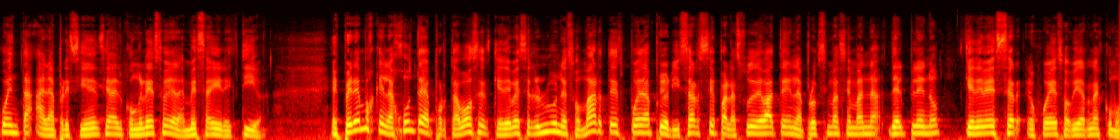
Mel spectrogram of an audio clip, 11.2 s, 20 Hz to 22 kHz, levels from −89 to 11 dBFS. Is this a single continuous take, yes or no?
yes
